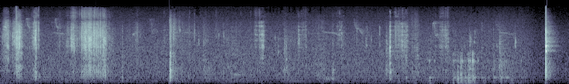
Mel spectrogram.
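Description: Fibrous coconut husk tears as it is pried apart.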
